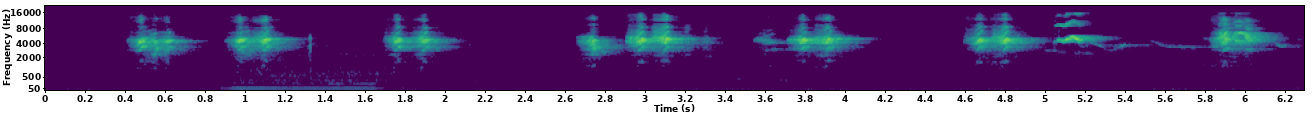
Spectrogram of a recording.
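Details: Baby swallows in a nest, one parent briefly approaching while the other perches on wires: high, thin chirping bursts in quick doubled notes, repeated roughly every second, over a faint low hum.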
